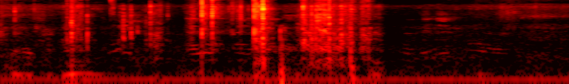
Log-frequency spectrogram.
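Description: Handling noise as pliers are drawn out of a nylon tool pouch: fabric rustling and a few light clicks of metal tools. The longest, scratchiest rustle comes about halfway through.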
